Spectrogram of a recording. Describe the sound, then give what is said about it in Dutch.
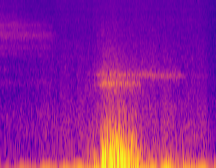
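A slow, deep breath in and out, soft and airy, with a single gentle swell of air noise in the middle of a faint, quiet background. “daad bij het woord voegen en al een keer goed diep in- en uitademen”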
